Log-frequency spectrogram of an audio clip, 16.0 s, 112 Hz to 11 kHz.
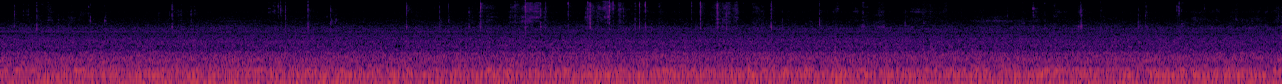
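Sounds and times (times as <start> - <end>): steady low hum: 0.0 - 16.0
toy packaging clicks and scrapes: 5.1 - 16.0.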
